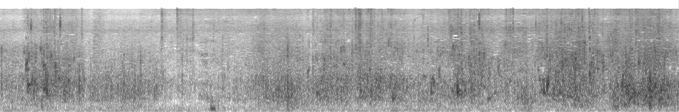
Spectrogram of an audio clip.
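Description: Footsteps wading through shallow marsh water in rubber waders, with irregular sloshing splashes and the swish of tall grass brushing past.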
